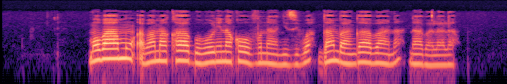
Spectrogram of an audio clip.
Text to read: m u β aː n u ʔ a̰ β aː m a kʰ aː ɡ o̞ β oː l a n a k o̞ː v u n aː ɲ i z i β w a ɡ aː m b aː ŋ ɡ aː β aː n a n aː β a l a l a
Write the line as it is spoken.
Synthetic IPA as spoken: m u β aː m u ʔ a̰ β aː m a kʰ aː ɡ o̞ β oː l i n a k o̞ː v u n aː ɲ i z i β w a ɡ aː m b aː ŋ ɡ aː β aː n a n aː β a l a l a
